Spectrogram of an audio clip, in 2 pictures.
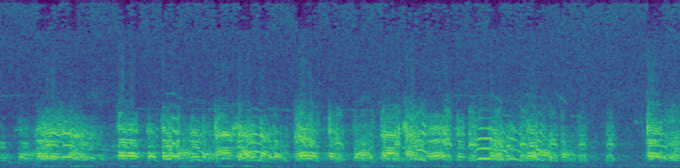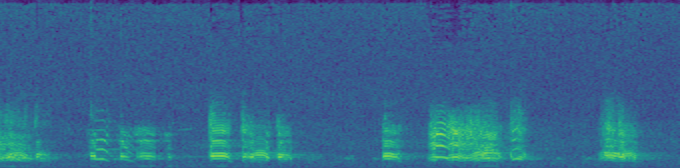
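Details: Several farm geese honking loudly together: harsh, nasal, overlapping blasts in dense bursts that thin into separate spaced honks toward the end.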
